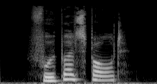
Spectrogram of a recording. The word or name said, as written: fodboldsport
